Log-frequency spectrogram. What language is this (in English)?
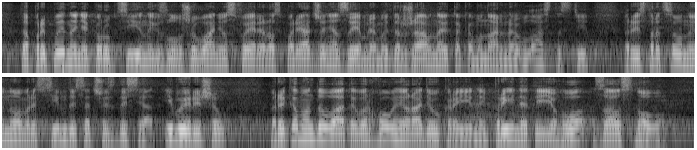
Ukrainian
